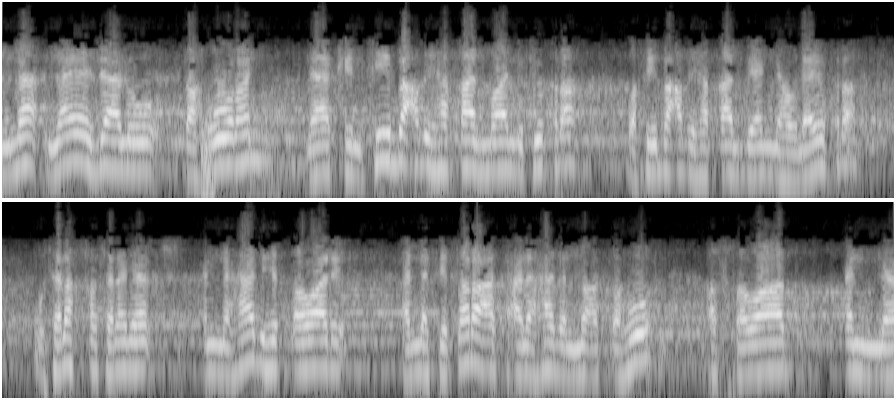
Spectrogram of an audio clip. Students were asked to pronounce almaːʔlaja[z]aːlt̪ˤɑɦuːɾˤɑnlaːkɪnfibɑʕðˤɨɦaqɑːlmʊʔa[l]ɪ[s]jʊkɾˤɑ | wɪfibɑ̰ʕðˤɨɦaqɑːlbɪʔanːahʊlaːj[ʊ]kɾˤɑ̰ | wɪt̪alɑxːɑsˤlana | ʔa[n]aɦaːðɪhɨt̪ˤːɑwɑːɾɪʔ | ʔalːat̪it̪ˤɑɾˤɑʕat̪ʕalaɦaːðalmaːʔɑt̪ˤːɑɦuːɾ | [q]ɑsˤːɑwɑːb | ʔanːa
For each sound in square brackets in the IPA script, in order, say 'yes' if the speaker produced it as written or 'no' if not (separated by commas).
yes, no, no, yes, no, no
